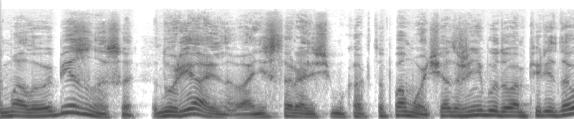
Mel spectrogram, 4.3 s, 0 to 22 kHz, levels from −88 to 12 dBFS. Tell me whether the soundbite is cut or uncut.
uncut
